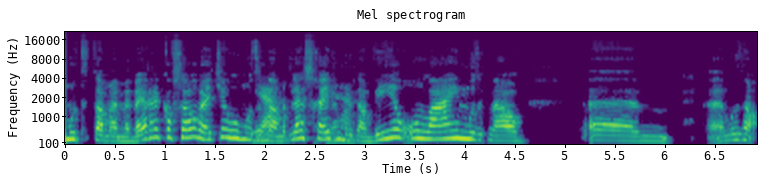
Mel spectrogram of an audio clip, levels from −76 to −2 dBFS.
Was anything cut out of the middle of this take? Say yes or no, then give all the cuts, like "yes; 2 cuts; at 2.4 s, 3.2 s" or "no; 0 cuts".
no; 0 cuts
